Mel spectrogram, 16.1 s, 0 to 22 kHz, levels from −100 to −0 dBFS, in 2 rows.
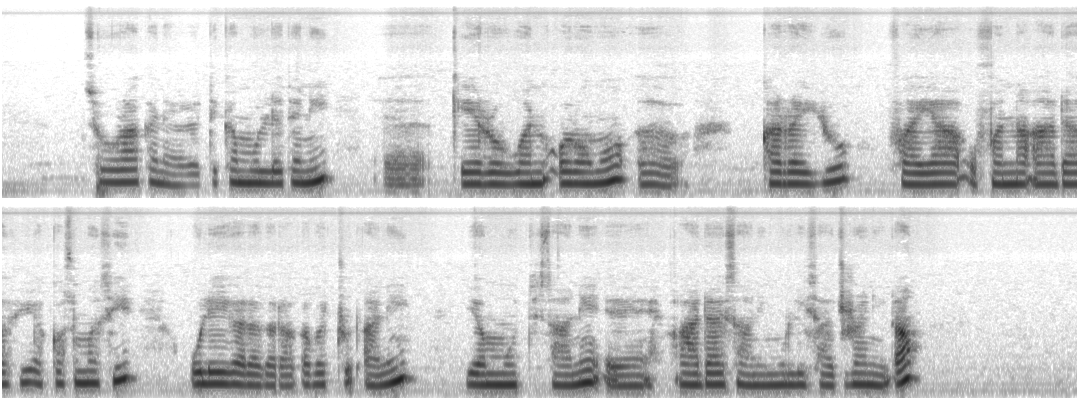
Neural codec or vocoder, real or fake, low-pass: none; real; 19.8 kHz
